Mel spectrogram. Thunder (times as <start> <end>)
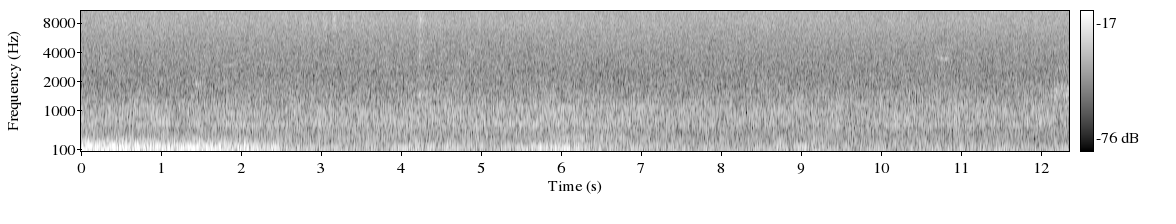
0.0 2.6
